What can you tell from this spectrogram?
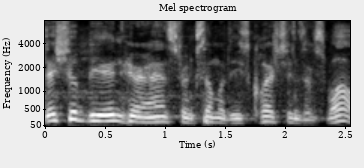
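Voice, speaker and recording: Over noticeable background noise, a man speaks at a fairly high pitch with lively intonation. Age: 60s. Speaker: community member asking questions. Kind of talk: audience question at community meeting. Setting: community hall meeting with audience.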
